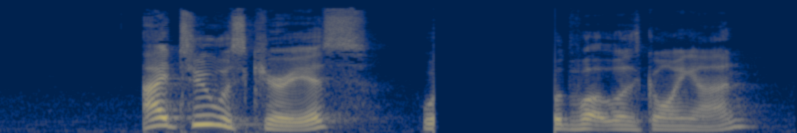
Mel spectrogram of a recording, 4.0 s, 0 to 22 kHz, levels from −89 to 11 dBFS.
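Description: A playback stall begins at 2.18 s, right after "I too was curious": the speech cuts out mid-flow and the output stays silent for about 0.61 s, until 2.79 s. The likely cause is the player running dry of buffered data, or its output thread being blocked, so nothing reached the output until it recovered.

Time-compressed catch-up follows from 2.79 s to the end of the clip at 3.99 s. To work off the backlog built up during the stall, the player drops short slices of the signal and cross-fades across each gap, so the speech runs about 1.15 times faster while keeping its normal pitch. It sounds hurried.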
